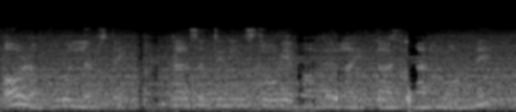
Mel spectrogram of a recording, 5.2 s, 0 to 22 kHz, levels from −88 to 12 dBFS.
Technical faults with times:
0.00-5.17 other side's voice leaking through
2.99-3.07 speech suppressed in double talk
4.12-4.17 speech suppressed in double talk

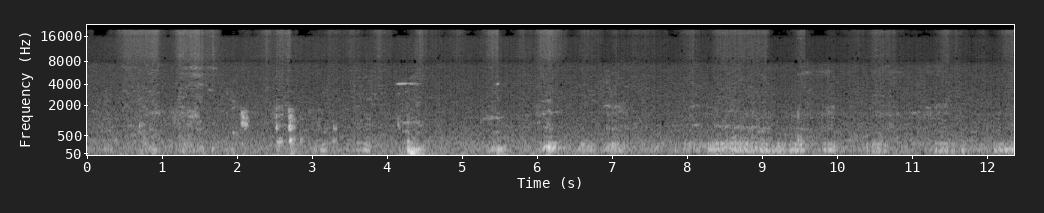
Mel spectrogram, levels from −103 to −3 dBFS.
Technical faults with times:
2.47-12.37 time-stretched section

